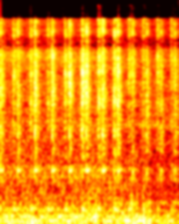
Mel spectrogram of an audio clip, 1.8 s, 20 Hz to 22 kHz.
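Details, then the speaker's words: Yanmar diesel on the boat Sarabi, first start, settling to tick-over after running about 600–750 rpm; slight rhythmic rev bounce but steady and even, unlike the bouncing idle when bought; charging 14.5 V; normal idle. "And then let's listen how it settles down. You see, see the bounce, you know, that really is I mean that's a tick over in a way."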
